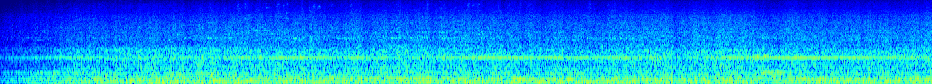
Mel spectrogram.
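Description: Electric airport terminal tram running, heard from inside the car: a steady rumble with a constant high hum over it, fading in over the first second.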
